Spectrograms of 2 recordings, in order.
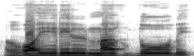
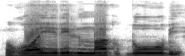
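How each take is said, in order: The two takes are said the same way.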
